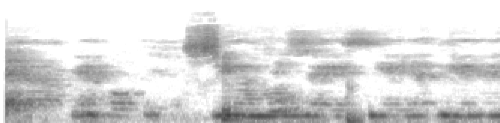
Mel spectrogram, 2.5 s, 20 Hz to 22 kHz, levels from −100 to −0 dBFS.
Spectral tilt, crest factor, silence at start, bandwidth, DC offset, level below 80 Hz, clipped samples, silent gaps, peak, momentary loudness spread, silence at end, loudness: -4.5 dB/octave; 20 dB; 0 s; 11 kHz; under 0.1%; -62 dBFS; under 0.1%; none; -24 dBFS; 11 LU; 0 s; -44 LUFS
